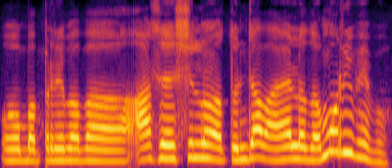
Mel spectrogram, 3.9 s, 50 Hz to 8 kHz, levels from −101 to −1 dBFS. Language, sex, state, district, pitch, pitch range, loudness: Chakma, male, Tripura, Unakoti, 210 Hz, 200-240 Hz, -12 LUFS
